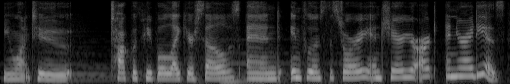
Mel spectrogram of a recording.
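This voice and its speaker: A woman's voice: medium pitch, fairly even intonation, measured pace, a little mellow, soft background music. A woman hosting a live tabletop game show, welcoming viewers in an upbeat, chatty way. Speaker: show host.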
